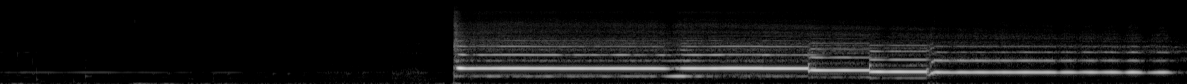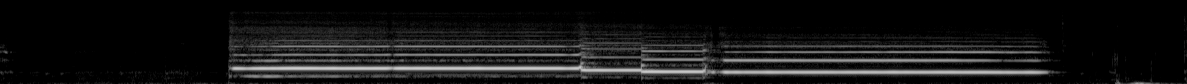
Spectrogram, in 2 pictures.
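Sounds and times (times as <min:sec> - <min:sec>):
flute: 0:00.0 - 0:02.0, 0:04.6 - 0:12.2, 0:14.2 - 0:22.7.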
